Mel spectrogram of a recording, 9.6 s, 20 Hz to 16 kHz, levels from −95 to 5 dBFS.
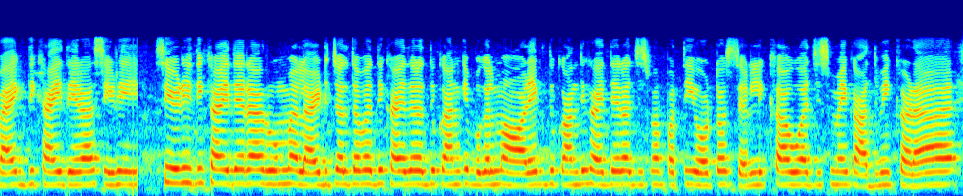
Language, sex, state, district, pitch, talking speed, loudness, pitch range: Hindi, male, Odisha, Nuapada, 245 Hz, 260 wpm, -14 LUFS, 235-250 Hz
